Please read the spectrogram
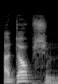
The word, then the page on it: adoption: anglais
